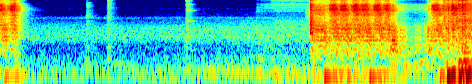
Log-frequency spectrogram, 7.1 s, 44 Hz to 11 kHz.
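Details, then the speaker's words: After a rebuild following head stud damage from 50 psi boost and over-torqued head studs, this 850 hp engine is reassembled and test-started. Near silence, then it fires at about 4.5 s and runs loud and even with no odd knocks or rattles: a normal start-up. "I'm just going to start it up now just to kind of check everything see if there's any weird noises um that way if I have to rip it back apart I can we're going to do a crank test"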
